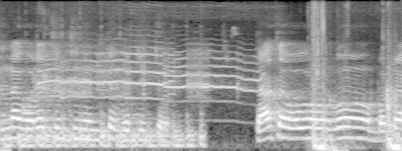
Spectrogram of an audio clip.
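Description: A man narrating the story, his voice rising and falling strongly in pitch, with a short break about two seconds in.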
